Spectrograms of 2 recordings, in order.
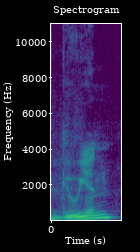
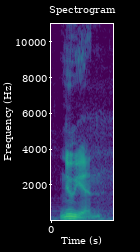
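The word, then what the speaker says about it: Nguyen: uh Justin or Dustin nuan nuan is the proper pronunciation I had to look that one up um for his name I was going to say Guan but I'm like that's not right that was my first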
